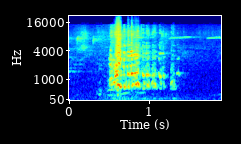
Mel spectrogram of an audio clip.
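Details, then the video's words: A courting turkey gobbles once: a fast, rattling, burbling run of notes lasting about a second, loudest at the start and trailing off, over quiet background. "Lustige Truthahnrufe | Funny turkey sounds"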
